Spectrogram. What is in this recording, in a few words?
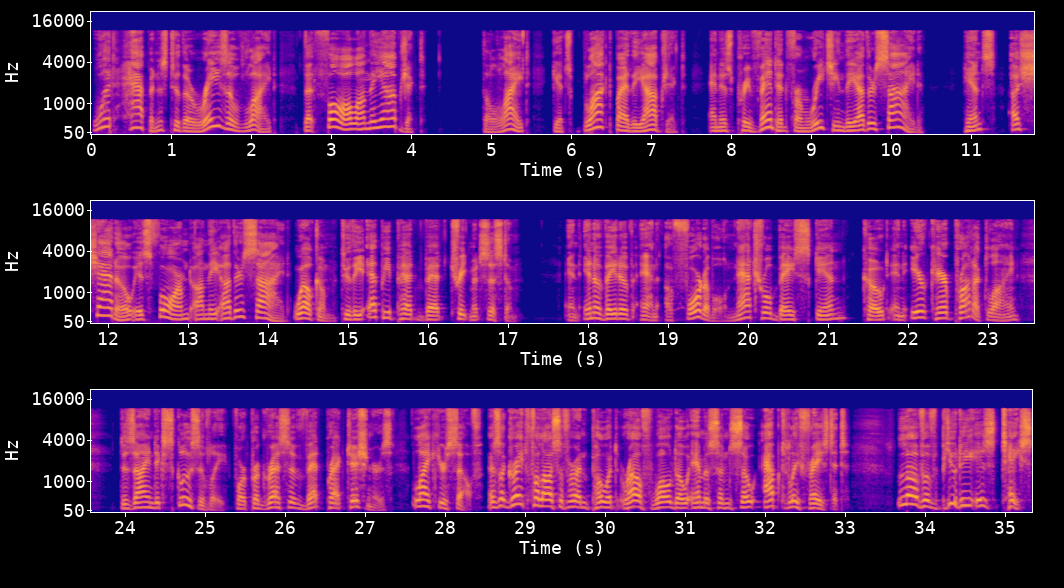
Narration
